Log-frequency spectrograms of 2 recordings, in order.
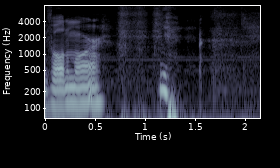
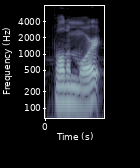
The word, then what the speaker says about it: Voldemort: but yeah no r.i.p voldemort you never pronounced the t voldemort yeah voldemort i like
